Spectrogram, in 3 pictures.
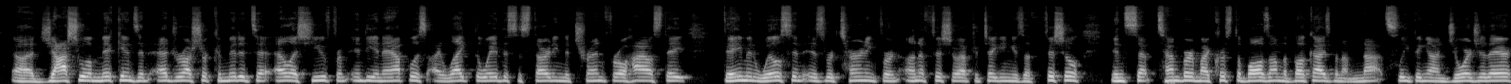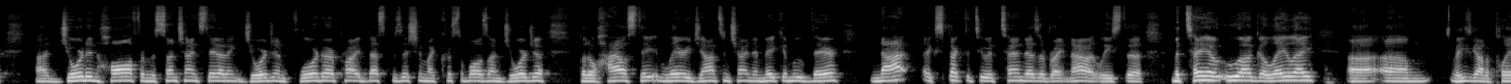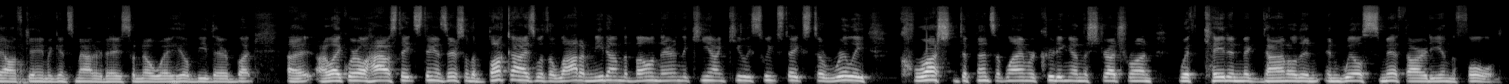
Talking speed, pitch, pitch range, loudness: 210 wpm, 165 Hz, 150-175 Hz, -18 LUFS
